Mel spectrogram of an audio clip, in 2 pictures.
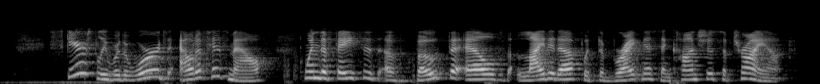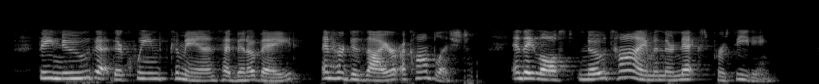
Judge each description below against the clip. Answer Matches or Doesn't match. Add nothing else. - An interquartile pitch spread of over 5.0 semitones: Matches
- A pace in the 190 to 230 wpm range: Doesn't match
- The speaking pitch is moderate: Doesn't match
